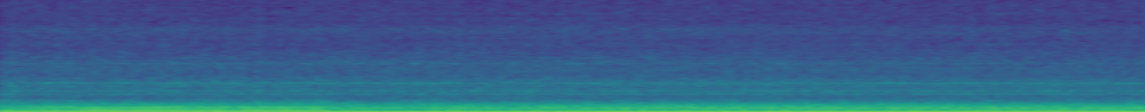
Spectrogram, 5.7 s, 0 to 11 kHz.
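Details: 2016 Subaru Outback four-cylinder, about 80,000 miles, warmed up, phone under the rear driver side, low idle in drive or reverse. A buzzy metallic rattle on the exhaust drone. Owner suspects a failed spot weld on a baffle inside the muffler; heat shields are ruled out.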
